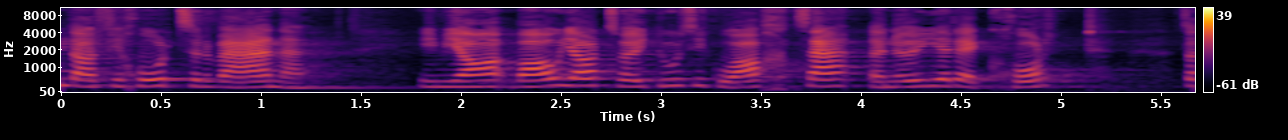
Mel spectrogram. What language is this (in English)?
Swiss German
